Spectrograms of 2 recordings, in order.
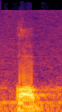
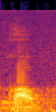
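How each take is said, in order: First: The word ends with a p sound. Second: The word ends with a p sound.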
